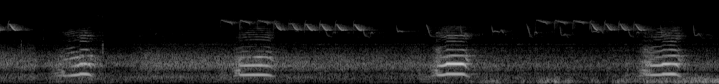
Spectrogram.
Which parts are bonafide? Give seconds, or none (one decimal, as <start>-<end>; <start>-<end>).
0.0-7.2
